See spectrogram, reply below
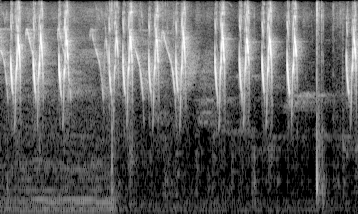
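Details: Lure song of a vigorously singing bar-winged prinia meant to make reluctant prinias sing: a quick, steady string of bright, high, clipped chirps, roughly four each second, with a faint low hum under the first second.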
